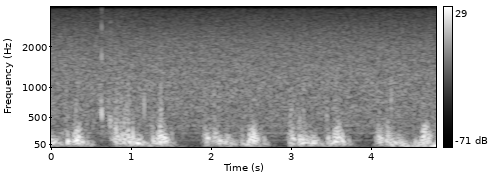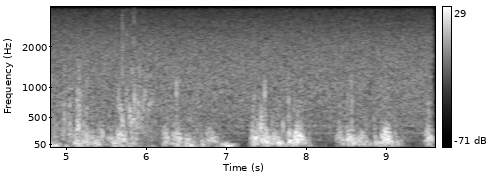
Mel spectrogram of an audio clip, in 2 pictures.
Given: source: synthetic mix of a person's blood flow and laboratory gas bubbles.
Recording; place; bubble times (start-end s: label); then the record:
Doppler ultrasound of blood flow; precordium
0.63-1.11 s: bubbles
1.17-1.24 s: bubbles
5.34-5.59 s: bubbles
5.67-6.15 s: bubbles
From the record:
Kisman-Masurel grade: 222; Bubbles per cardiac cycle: several, 3 to 8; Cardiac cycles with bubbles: 10 to 50%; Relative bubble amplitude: moderate (0.250 to 0.450); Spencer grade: 2 (many but less than half of the cardiac periods contain bubble signals, singularly or in groups); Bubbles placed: only in the low amplitude regions of the cardiac cycle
